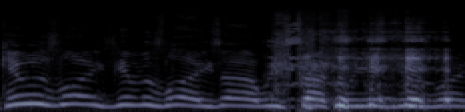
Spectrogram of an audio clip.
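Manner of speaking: high, pleading, begging little puppet voice. Voicing a little gizmo puppet begging for likes: put-on puppet voice begging for likes. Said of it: "I throw gizmo around begging for likes".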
